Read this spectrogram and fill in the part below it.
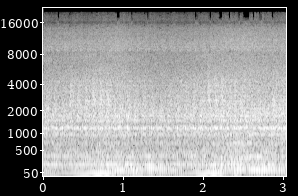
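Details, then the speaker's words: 2013 Hyundai Elantra 1.8 G4NB, about 86,951 on the odometer, at idle: a dull, fast, steady knock. The piston pin, crankshaft or hydraulic lifter were all considered; owner thinks the piston most likely. "на марсе новой палец похож на поршень похож на колин бал тоже похож гидрокомпенсатор может быть всякий может быть скорее всего это паршиво ли клубе слушайте"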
